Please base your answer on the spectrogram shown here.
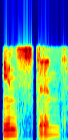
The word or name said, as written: instant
